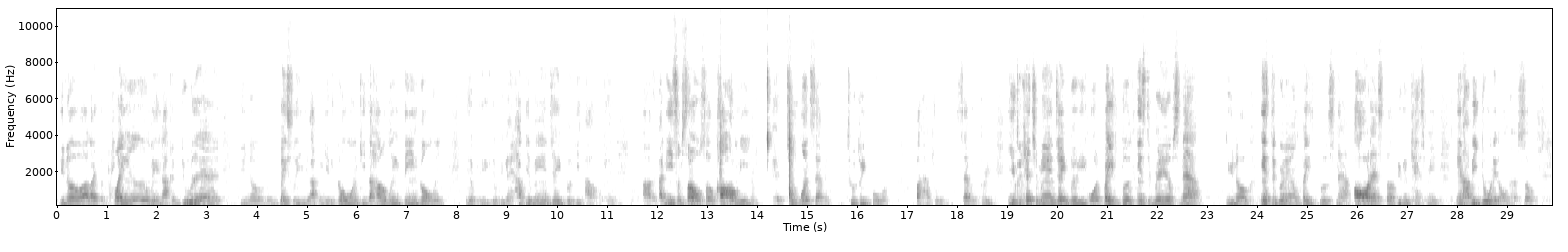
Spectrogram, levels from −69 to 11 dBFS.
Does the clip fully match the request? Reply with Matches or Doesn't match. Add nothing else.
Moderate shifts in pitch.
Matches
